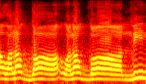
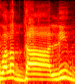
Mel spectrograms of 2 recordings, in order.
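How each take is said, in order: First: ضالین slowly, heavy Dad and stretched aa; dal-like true Dad. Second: ضالین said as daalleen, with a thin d; plain dal. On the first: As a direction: deepen the ض of ضالین into a thick, dal-like sound. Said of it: "دال جیسا ہے". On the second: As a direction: use an ordinary light d for the ض in ضالین. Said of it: "ولا ضالین دال ہے نا". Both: Shown as a demonstration.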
